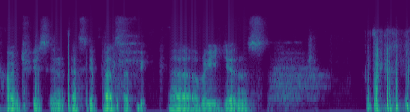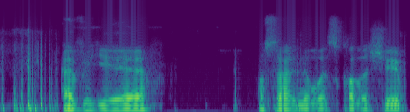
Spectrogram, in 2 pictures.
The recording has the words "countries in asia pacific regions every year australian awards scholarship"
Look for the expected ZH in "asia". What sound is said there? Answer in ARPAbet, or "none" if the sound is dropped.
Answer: S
